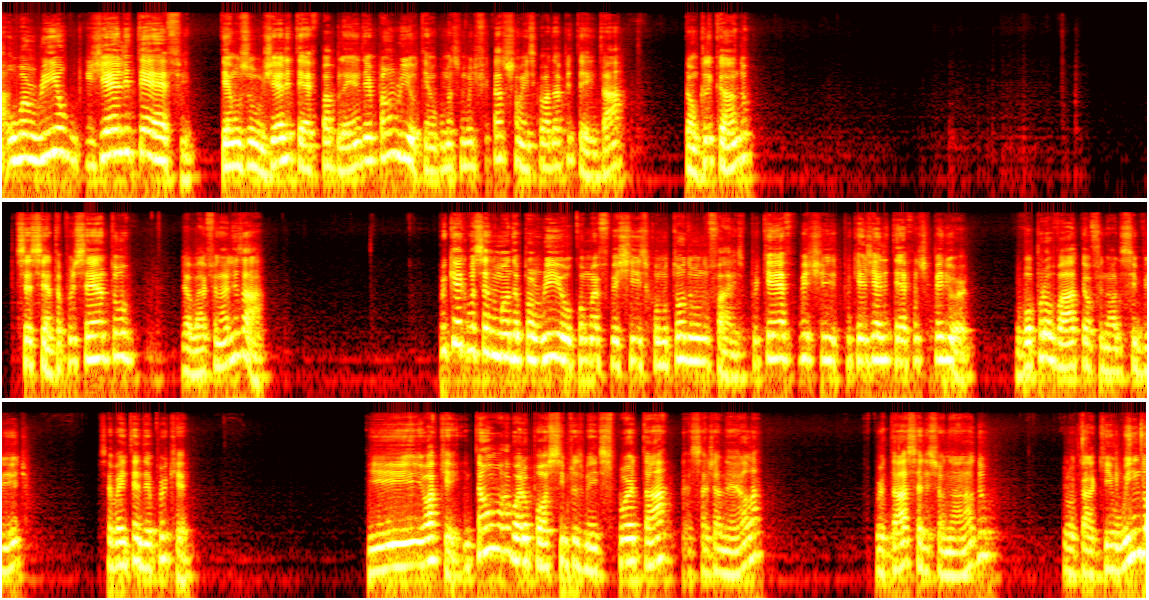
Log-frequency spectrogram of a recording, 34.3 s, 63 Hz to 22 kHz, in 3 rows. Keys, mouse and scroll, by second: 7.2 click, 26.8 click, 29.7 click, 31.5 click, 33.7-34.3 typing.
